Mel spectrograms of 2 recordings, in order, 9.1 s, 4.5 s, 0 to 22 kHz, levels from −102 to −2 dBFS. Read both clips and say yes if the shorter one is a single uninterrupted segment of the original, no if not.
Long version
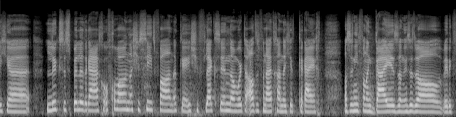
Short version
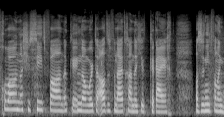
no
